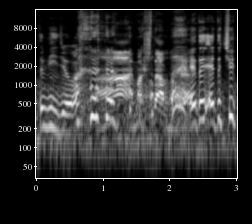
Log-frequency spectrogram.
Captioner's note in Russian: Ира смеётся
